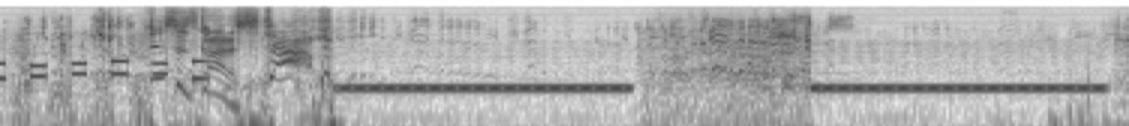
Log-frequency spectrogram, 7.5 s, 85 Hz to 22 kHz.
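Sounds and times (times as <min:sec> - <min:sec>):
speech: 0:00.0 - 0:03.0
telephone call ringing out: 0:02.2 - 0:04.2, 0:05.4 - 0:07.4.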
